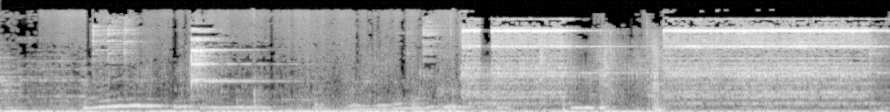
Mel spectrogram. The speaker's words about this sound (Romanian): Soneria telefonului întrerupe ocupația ei delicată.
